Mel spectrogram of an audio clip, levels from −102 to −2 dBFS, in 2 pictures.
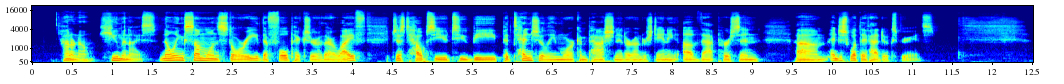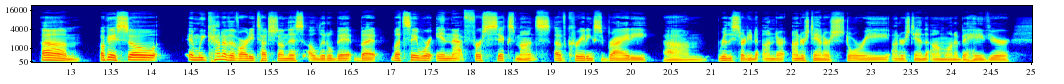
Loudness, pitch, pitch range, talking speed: -24 LUFS, 120 Hz, 110-140 Hz, 175 wpm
